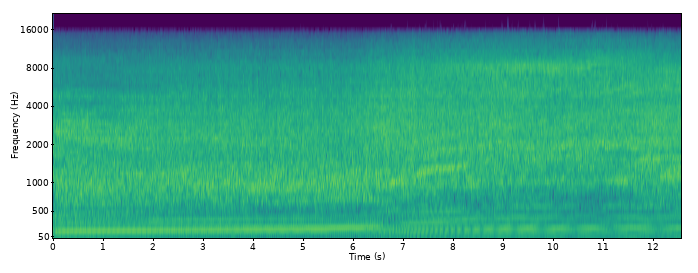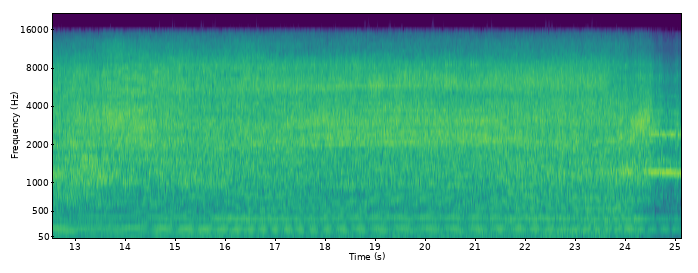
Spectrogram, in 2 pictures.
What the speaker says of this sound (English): we're gonna do a burnout in the Narcs cart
